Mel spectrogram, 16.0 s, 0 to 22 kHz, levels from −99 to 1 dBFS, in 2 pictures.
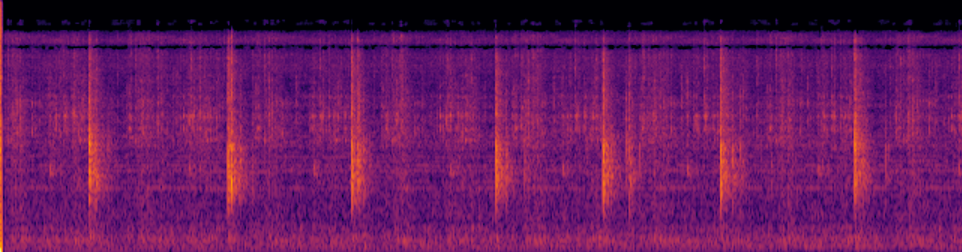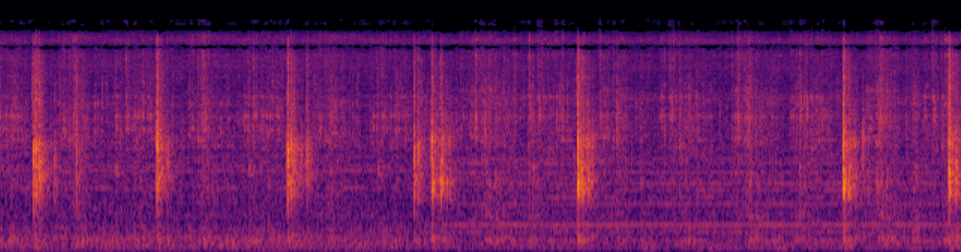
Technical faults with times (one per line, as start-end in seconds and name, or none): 0.00-0.03 file tags played as audio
